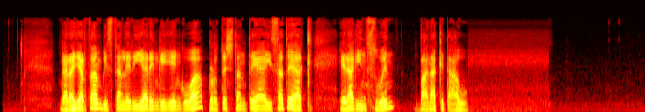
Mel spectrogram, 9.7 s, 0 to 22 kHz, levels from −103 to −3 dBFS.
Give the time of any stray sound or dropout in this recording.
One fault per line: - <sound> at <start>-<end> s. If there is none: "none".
none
